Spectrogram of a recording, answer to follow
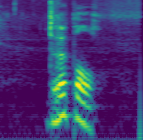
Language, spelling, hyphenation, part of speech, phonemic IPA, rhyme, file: Dutch, druppel, drup‧pel, noun / verb, /ˈdrʏ.pəl/, -ʏpəl, Nl-druppel.ogg
- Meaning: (noun) 1. drop, dribble, droplet 2. a teardrop-shaped RFID key fob; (verb) inflection of druppelen: 1. first-person singular present indicative 2. second-person singular present indicative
